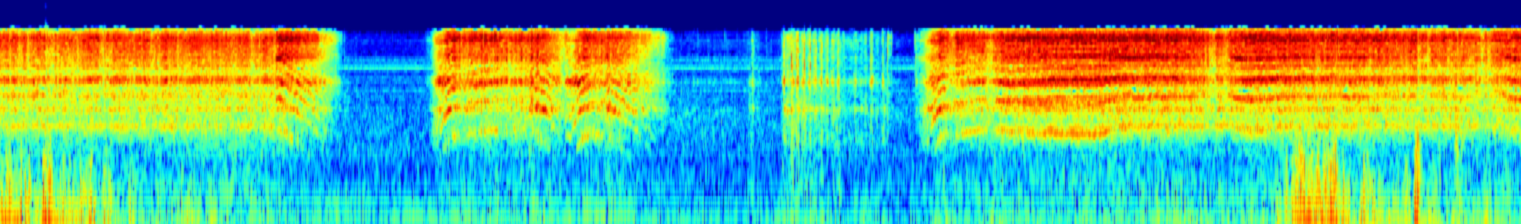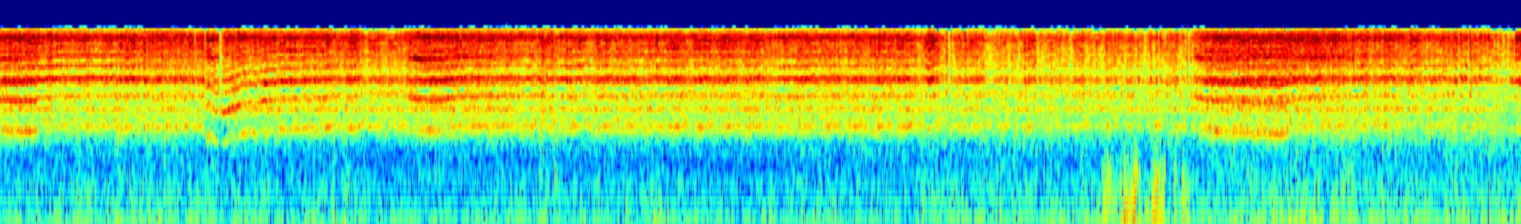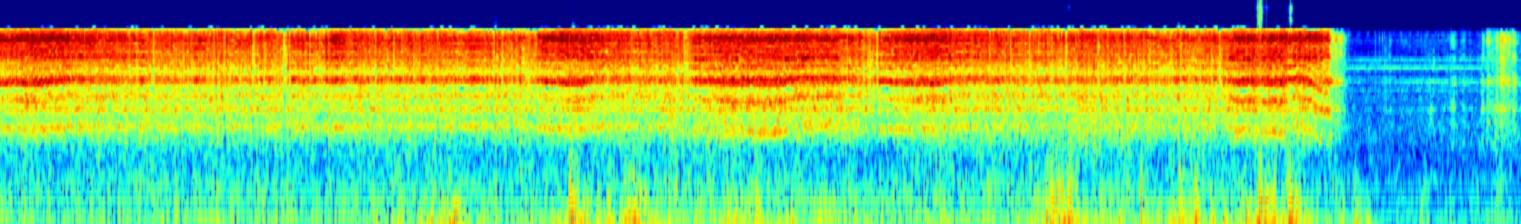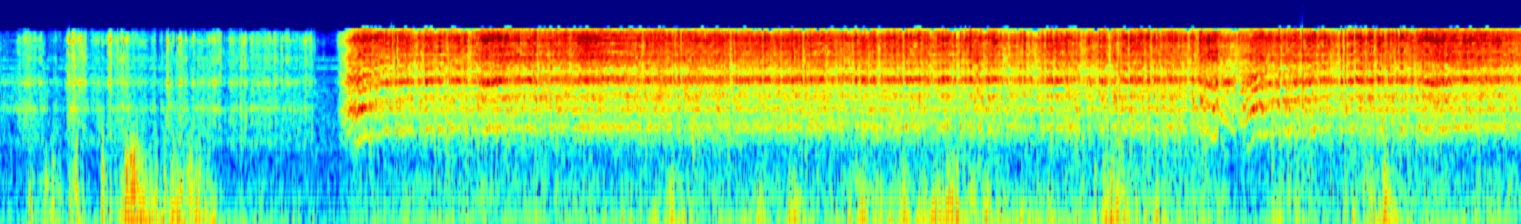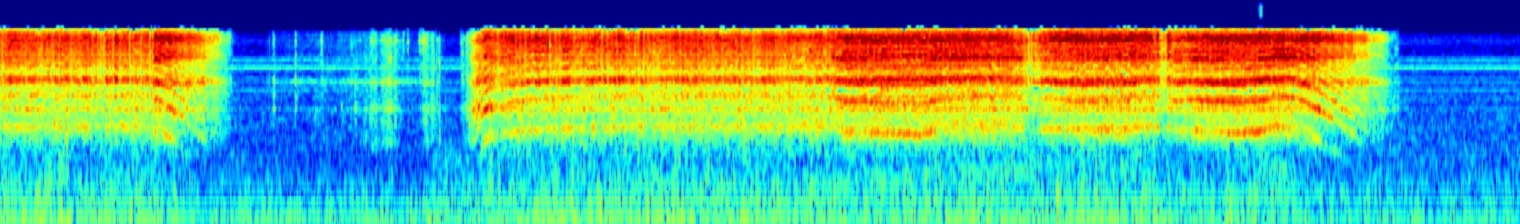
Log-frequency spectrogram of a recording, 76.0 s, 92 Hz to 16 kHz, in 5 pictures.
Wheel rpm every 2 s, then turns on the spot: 230, 110, 110, 30, 70, 210, 230, 230, 220, 220, 230, 230, 230, 230, 230, 230, 230, 230, 230, 220, 230, 180, 10, 20, 80, 220, 240, 230, 200, 190, 230, 80, 30, 210, 230, 220, 190, 20.
6-8 44-48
